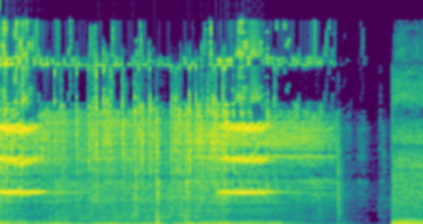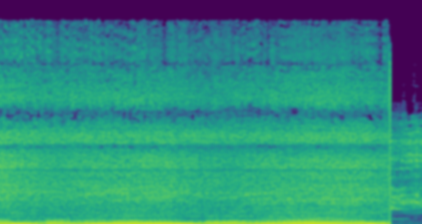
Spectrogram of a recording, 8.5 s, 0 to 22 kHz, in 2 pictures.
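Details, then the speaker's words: Mazda Miata on its first test run after an engine swap, MAP sensor plugged in: blips, drops out, then settles into a lumpy, pulsing, uneven idle. The water pump is fine; timing is suspected off by 15–20 degrees. "Water pump is fine, so try. sounds like the timing's off by like 15, 20 degrees."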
